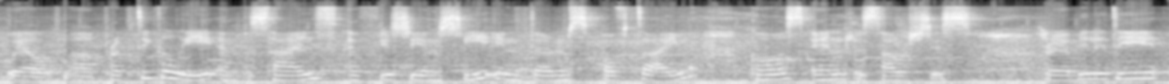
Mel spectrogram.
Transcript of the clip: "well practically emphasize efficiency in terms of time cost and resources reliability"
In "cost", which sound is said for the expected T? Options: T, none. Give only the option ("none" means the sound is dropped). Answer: none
